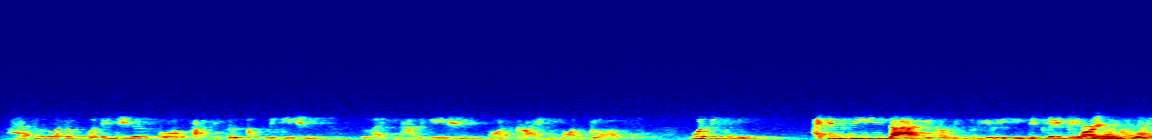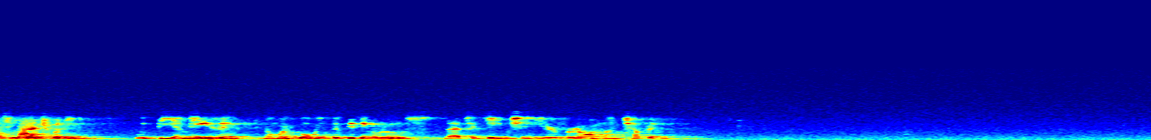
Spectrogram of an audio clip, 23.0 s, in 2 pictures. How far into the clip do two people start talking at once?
10.7 s

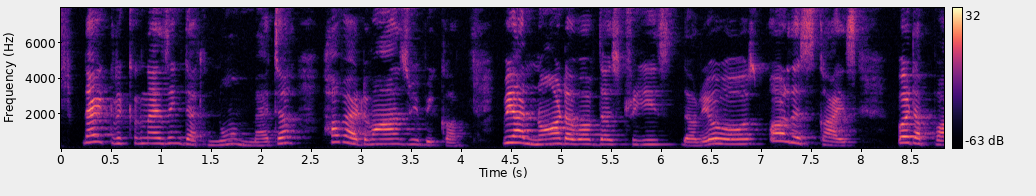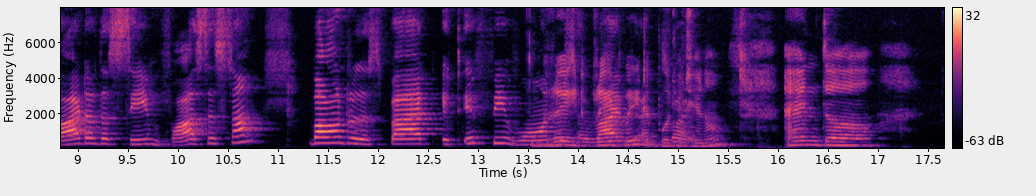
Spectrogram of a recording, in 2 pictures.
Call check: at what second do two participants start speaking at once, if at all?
13.5 s

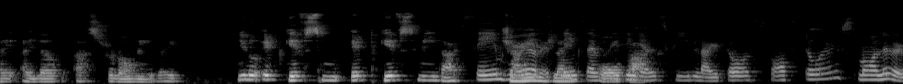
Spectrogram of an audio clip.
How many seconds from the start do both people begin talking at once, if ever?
5.0 s

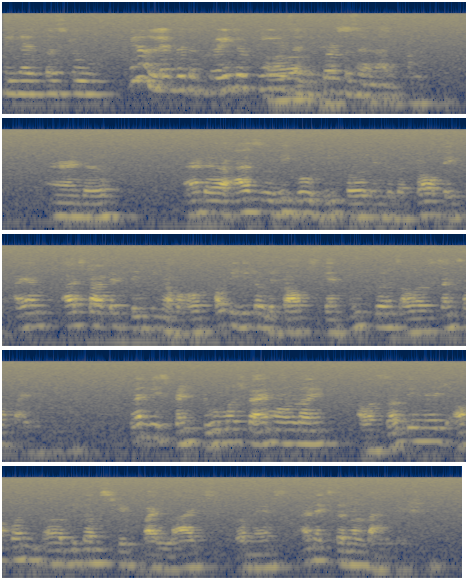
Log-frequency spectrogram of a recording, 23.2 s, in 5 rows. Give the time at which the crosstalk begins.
2.6 s

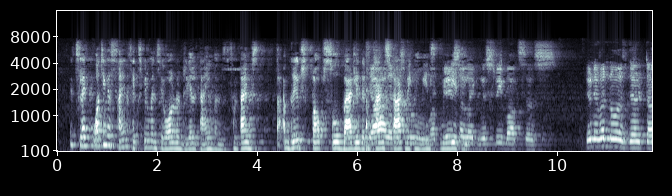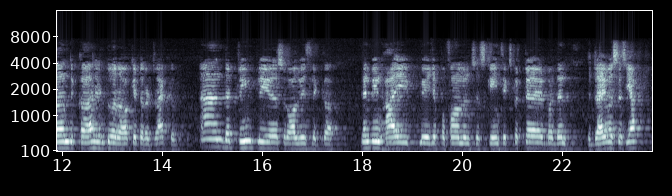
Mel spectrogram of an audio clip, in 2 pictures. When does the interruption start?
6.2 s

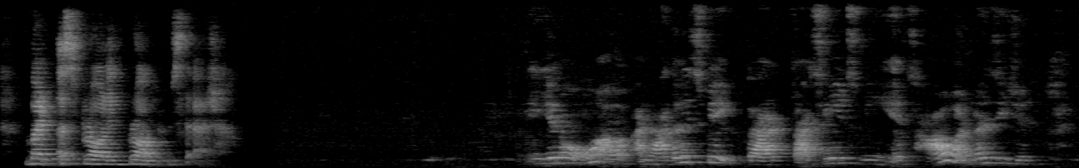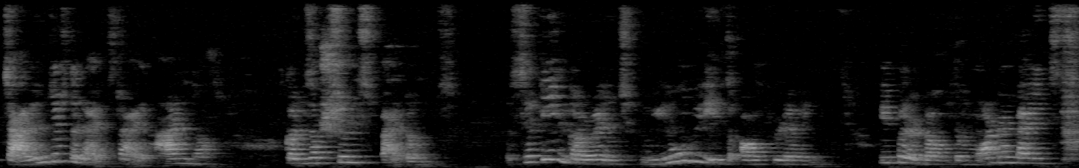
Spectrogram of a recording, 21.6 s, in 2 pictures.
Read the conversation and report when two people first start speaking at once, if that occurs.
none

